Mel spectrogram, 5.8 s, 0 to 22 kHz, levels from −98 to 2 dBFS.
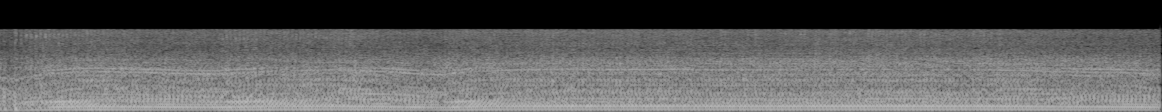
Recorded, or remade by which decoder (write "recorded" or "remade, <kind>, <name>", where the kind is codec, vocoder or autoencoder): recorded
